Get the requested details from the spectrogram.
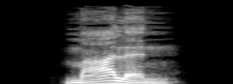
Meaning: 1. gerund of malen 2. dative plural of Mal
- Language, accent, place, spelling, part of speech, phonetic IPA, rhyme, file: German, Germany, Berlin, Malen, noun, [ˈmaːlən], -aːlən, De-Malen.ogg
